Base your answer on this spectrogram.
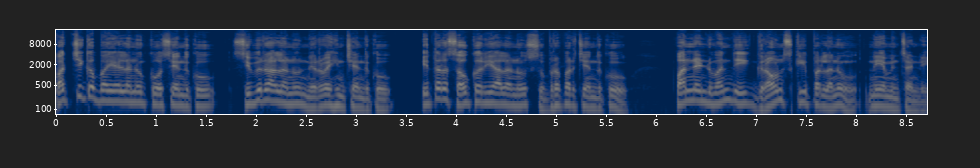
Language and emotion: Telugu, neutral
